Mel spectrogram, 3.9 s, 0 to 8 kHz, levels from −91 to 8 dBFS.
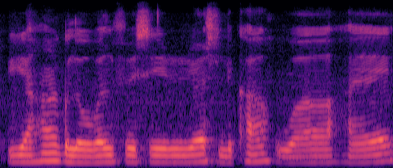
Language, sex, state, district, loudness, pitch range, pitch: Hindi, male, Chhattisgarh, Rajnandgaon, -29 LUFS, 115-125 Hz, 120 Hz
